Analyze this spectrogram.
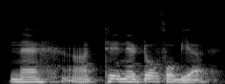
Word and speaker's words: thanatophobia: अब इसकी जो प्रोनाउंसिएशन है वो है थेनेटोफोबिया।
